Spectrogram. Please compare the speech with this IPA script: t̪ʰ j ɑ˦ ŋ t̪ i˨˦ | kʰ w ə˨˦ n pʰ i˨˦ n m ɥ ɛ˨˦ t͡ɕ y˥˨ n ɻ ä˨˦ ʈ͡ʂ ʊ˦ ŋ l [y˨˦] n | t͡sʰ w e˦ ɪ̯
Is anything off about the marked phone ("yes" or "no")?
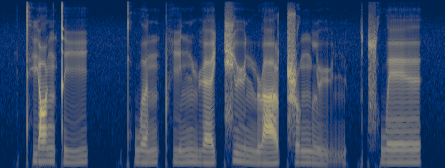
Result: yes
